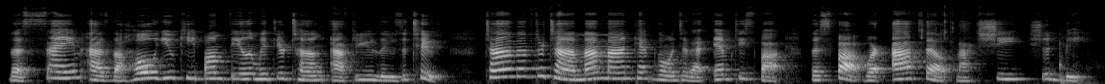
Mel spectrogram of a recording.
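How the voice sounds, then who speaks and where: Teacher lady reading a kids' book out loud, lively swoopy voice, really expressive. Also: sits high. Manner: expressive, animated storytelling. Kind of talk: storybook read-aloud for children.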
